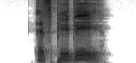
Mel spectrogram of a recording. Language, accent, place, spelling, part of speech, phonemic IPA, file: German, Germany, Berlin, SPD, proper noun, /ˌʔɛs peː ˈdeː/, De-SPD.ogg
- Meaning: SPD: initialism of Sozialdemokratische Partei Deutschlands (“Social Democratic Party of Germany”)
